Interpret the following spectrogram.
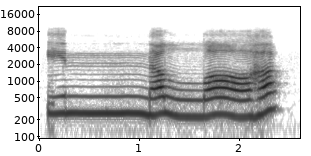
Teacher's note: اللہ کا نام موٹا کر کے پڑھیں گے، بولڈ لیٹر کی طرح لام پڑھا جائے گا۔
